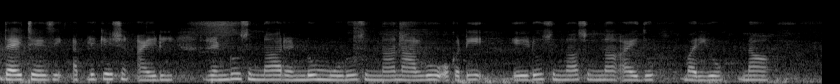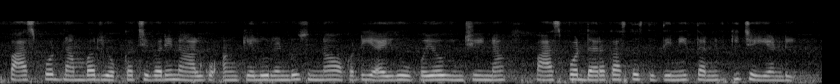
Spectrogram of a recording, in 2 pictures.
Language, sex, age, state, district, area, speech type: Telugu, female, 18-30, Telangana, Yadadri Bhuvanagiri, urban, read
